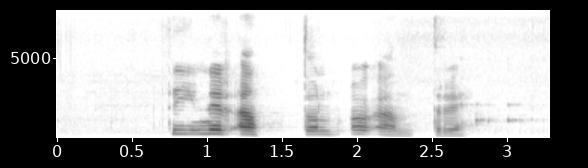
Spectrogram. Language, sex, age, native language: Icelandic, male, 7, Icelandic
